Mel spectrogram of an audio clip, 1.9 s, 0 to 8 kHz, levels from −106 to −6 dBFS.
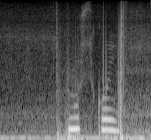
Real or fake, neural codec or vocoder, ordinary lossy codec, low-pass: real; none; none; none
